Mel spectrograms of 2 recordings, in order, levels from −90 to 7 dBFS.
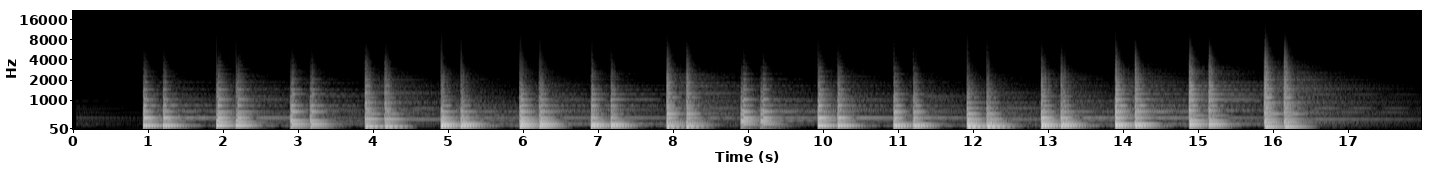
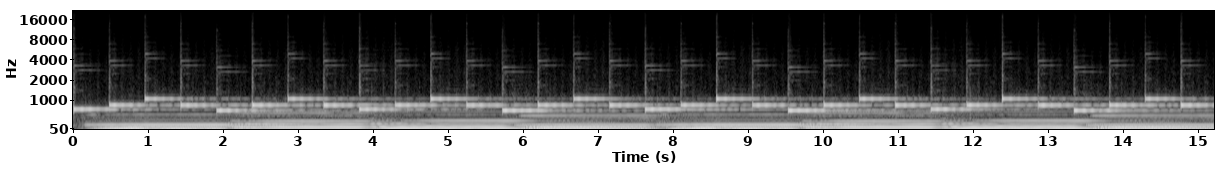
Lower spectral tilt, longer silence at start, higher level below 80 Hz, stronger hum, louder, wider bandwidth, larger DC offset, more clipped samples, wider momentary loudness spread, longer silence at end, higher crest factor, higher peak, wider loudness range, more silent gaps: about the same, -11.5 dB/octave vs -12 dB/octave; first, 0.95 s vs 0 s; second, -50 dBFS vs -16 dBFS; first, 50 Hz at -55 dBFS vs none; second, -24 LUFS vs -15 LUFS; first, 4.6 kHz vs 4.1 kHz; neither; neither; first, 16 LU vs 2 LU; first, 1.45 s vs 0 s; first, 22 dB vs 12 dB; about the same, -2 dBFS vs -2 dBFS; first, 4 LU vs 1 LU; neither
